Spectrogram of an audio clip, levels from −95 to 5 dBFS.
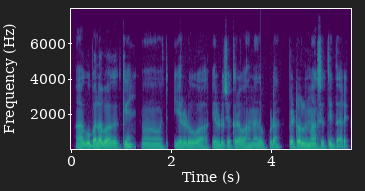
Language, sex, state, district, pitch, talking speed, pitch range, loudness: Kannada, male, Karnataka, Dharwad, 115 Hz, 130 wpm, 115-120 Hz, -34 LUFS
